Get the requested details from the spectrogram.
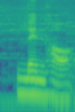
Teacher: an n sound to a h sound isn't exactly the most easy thing. So there tends to be a glottal stop there.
